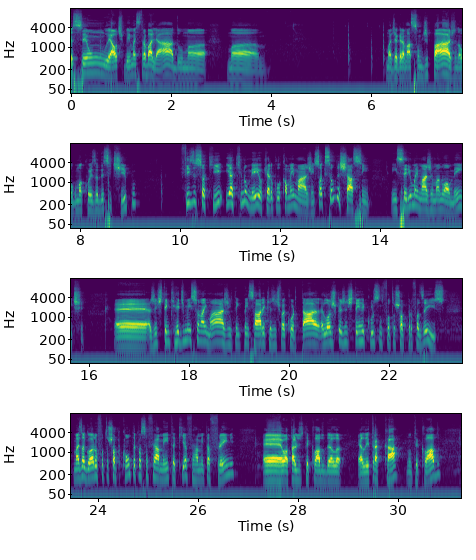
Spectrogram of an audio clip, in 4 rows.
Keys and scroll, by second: 1.9 Return, 3.2 super+z, 4.2 super+Return, 5.2 super+space, 7.7 v.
